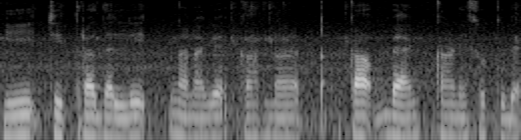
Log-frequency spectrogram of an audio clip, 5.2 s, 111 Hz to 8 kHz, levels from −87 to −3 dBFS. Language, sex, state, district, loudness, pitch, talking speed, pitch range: Kannada, male, Karnataka, Mysore, -33 LUFS, 115 Hz, 70 wpm, 110-120 Hz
